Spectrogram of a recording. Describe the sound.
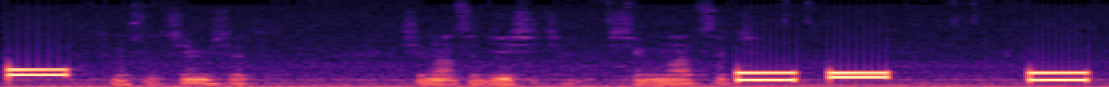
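Short repeated telephone tones are heard while a number is dialed. One tone comes at the very start, then three clipped beeps near the end are separated by pauses, with people talking in between.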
